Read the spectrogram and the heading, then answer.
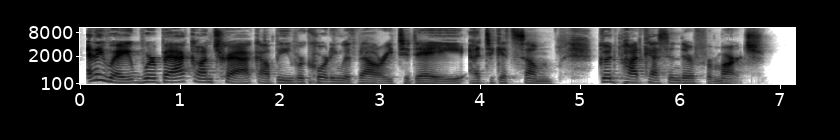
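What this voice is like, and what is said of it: Froggy, hoarse voice. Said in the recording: “my voice is still very froggy and very. Uh, it in my throat”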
